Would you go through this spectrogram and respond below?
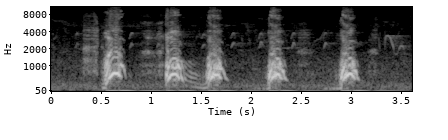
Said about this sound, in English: How many barks was that? It was 5 barks. That's incredible. And of course, he'd written on the board 2 + 3 = and the dog, as you heard, managed to prove his maths was better than mine, at least, which had me amazed.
